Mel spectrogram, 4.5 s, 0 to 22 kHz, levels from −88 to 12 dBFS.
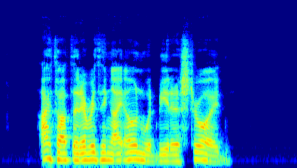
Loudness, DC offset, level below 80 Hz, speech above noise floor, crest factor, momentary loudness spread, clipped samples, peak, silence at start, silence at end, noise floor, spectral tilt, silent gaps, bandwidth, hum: -19 LUFS; under 0.1%; -58 dBFS; 62 dB; 18 dB; 6 LU; under 0.1%; -2 dBFS; 0.6 s; 1.1 s; -80 dBFS; -6 dB/octave; none; 9.8 kHz; 60 Hz at -45 dBFS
